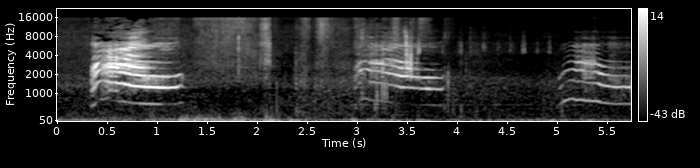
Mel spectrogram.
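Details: Hungry old tabby tomcat on a snowy day gives three plaintive meows, the first loud and sliding downward, the next two softer with a slight rise then fall, separated by quiet pauses.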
